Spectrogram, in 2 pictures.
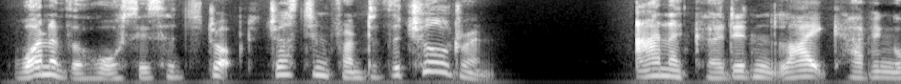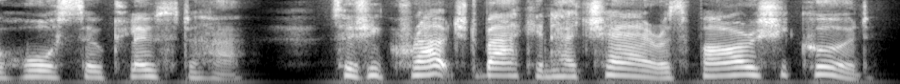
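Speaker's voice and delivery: usual speaking voice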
